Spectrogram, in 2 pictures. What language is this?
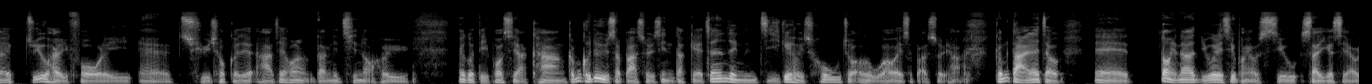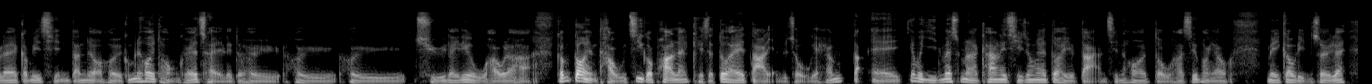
Chinese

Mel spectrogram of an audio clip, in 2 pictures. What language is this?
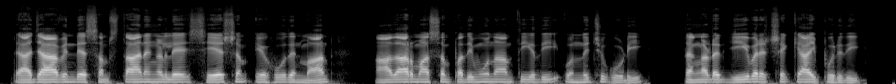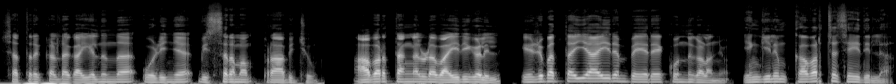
Malayalam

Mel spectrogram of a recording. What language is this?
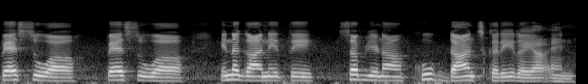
Sindhi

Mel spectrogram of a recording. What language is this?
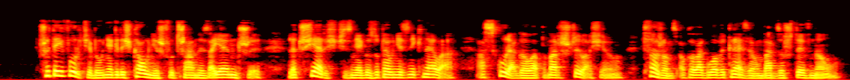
Polish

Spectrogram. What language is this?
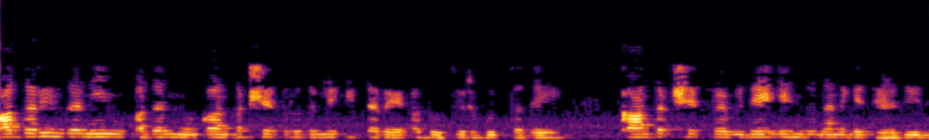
Kannada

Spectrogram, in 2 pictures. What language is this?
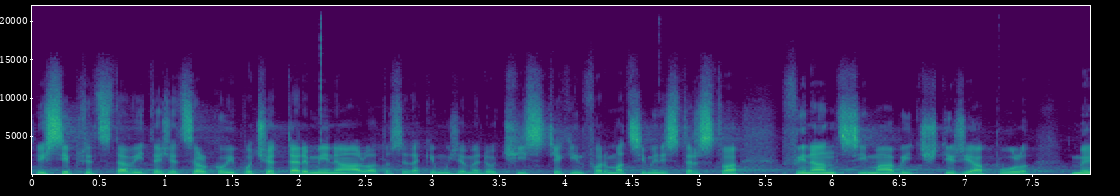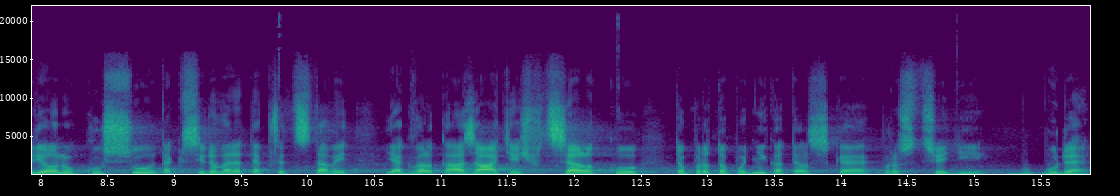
Czech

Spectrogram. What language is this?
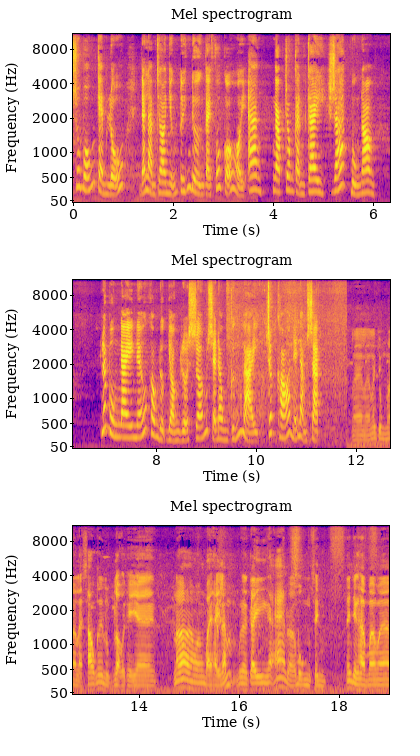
Vietnamese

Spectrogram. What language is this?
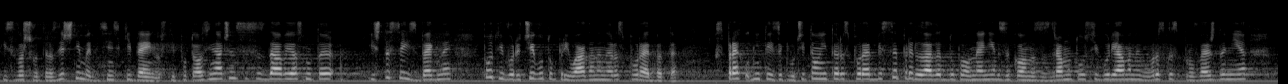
Bulgarian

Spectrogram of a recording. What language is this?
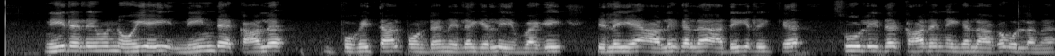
Tamil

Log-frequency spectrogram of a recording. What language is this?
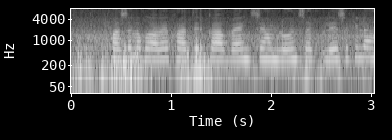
Bhojpuri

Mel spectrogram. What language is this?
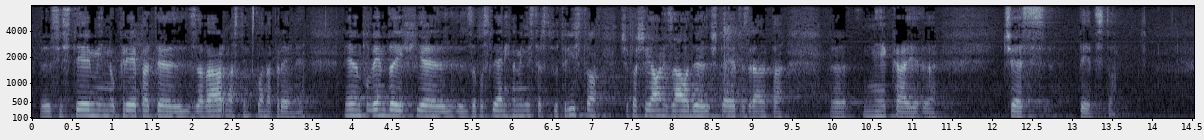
Slovenian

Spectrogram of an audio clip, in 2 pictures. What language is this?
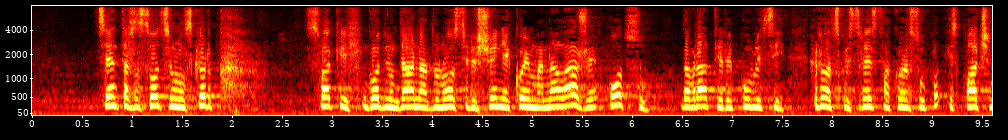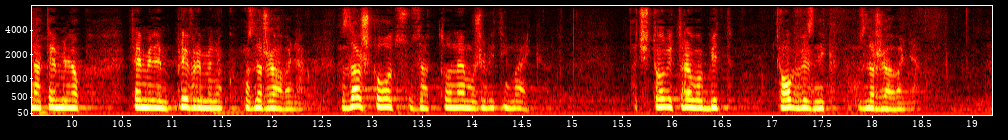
Croatian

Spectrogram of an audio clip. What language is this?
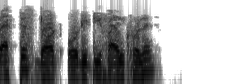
Hindi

